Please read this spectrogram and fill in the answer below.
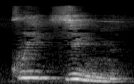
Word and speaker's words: cuisine: Acordarse que U, o sea, en francés, U, I es oui, cuisine.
